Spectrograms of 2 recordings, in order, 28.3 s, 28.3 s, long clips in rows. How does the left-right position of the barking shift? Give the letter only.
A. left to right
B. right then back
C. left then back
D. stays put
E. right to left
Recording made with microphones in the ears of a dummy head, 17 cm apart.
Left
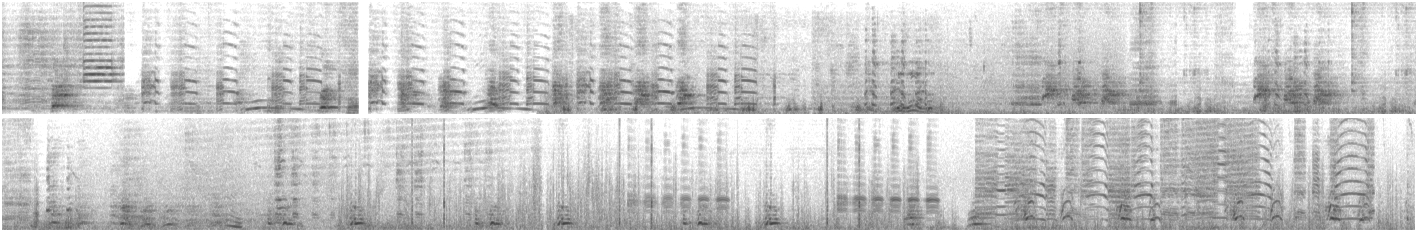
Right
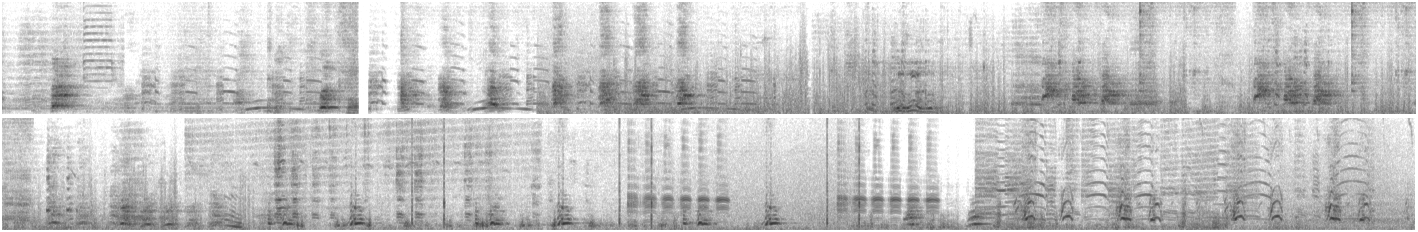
D.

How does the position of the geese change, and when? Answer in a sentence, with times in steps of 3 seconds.
You can hear the geese on the left from 0 s, in the centre from 9 s, on the right from 15 s, in the centre from 21 s and on the left from 24 s.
